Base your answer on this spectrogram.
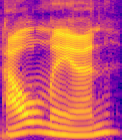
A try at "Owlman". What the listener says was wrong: It sounds like you're trying to say almond. Owlman.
